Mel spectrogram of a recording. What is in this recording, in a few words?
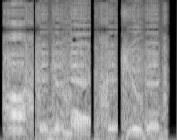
hostage executed, synth voice; Kenney's Sound Pack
